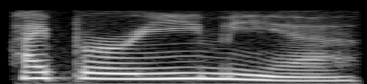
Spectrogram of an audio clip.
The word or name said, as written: hyperemia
